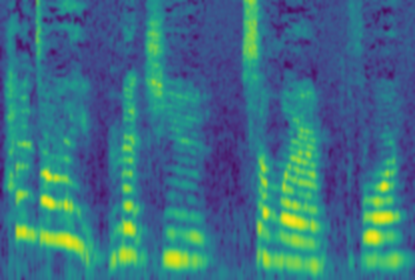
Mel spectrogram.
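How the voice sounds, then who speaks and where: A woman playing a genial English gentleman doctor who acts as Santa Claus in an amateur radio drama. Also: high-pitched, very animated, slow pace, exaggerated voice. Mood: hospitable. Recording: distant microphone, background noise.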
